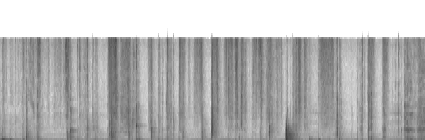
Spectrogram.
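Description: Tarot cards slid and shuffled across a table in a quiet room, soft papery swishes and taps repeating at an irregular pace, close and fairly faint, with no voices.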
